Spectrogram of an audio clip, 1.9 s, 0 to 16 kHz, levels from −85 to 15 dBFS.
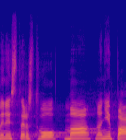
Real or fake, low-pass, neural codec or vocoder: fake; 14.4 kHz; autoencoder, 48 kHz, 128 numbers a frame, DAC-VAE, trained on Japanese speech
